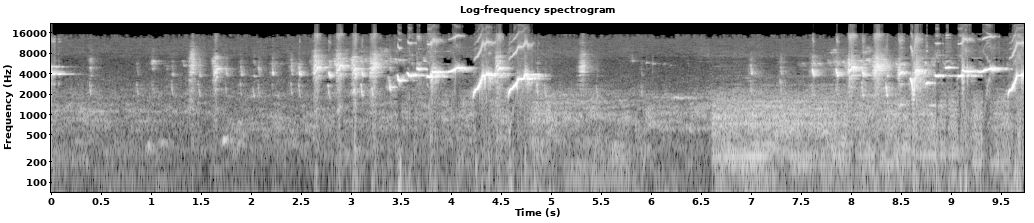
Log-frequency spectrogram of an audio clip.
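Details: Malaysian pied fantail family with six-day-old chicks being fed by adults in a jam tree; high, thin squeaky notes and rapid chattering bursts, growing denser and louder in the middle and again near the end.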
